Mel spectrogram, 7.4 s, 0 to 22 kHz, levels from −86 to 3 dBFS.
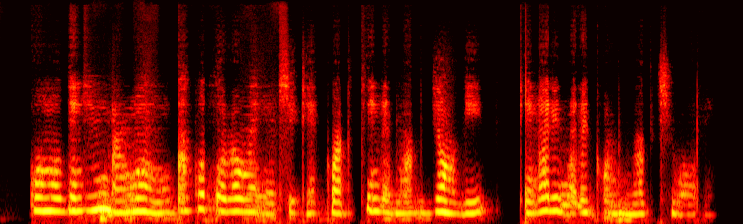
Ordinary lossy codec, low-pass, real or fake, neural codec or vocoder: none; none; fake; codec, 44.1 kHz, 0.9 kbps, DAC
